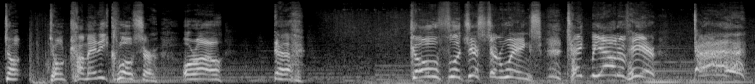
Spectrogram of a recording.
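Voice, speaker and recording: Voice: high-pitched, animated, slow pace, bright, forceful tone, soft background music, heavily acted. An actor voicing a cowardly hired poacher in a video game, nervous and stammering. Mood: panicked. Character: cowardly, greedy hired poacher, blustering then panicky.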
